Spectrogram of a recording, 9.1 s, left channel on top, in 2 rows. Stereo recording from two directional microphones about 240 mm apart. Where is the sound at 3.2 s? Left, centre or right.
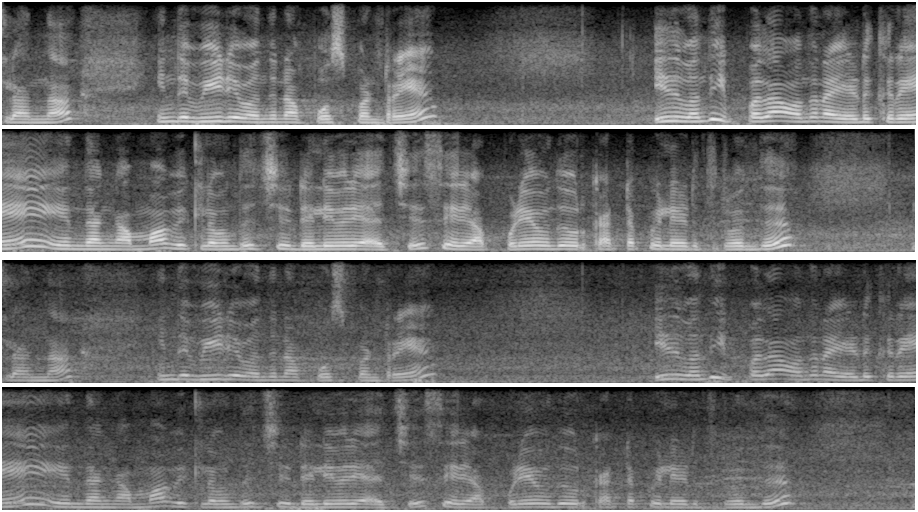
Left.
